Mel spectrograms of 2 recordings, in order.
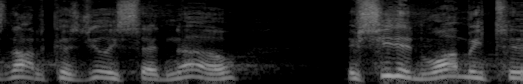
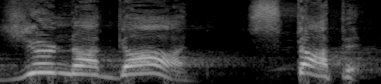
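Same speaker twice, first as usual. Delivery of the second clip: loud, higher re-enacted scolding; stern rebuke; 6 semitones higher, 7 dB louder, slower than usual. Preacher rebuking a doctor, retold stern rebuke. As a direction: lay down the law forcefully. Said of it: "And I just told them".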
